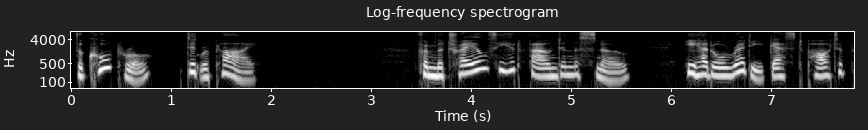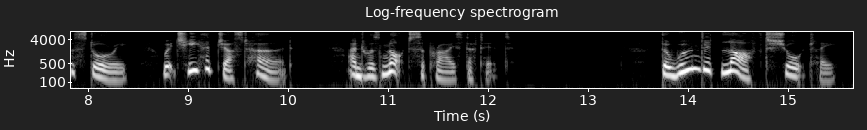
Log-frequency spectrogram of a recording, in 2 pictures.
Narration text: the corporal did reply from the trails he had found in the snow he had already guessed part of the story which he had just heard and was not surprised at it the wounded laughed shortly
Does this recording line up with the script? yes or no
yes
